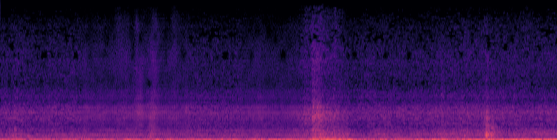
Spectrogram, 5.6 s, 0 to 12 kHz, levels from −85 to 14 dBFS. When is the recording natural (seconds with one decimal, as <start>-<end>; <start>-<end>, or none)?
0.0-0.8; 1.9-2.4; 3.0-5.6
